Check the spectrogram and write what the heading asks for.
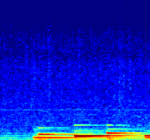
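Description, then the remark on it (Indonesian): Steady, soft rain hisses in the background while a few gentle melodic notes ring out, one roughly every half second, over the constant patter. “Perlahan semilir angin menyibak rambutku menyusuri tiap helainya, dan lembut membelai wajahku yang sedari tadi menunggu hujan reda.”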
